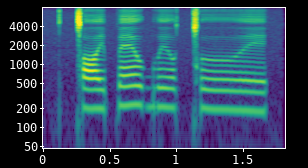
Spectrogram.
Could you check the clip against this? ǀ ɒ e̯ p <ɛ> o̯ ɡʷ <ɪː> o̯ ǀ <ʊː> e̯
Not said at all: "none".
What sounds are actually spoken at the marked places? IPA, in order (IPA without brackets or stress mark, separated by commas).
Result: ɛ, ɪː, ʊː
